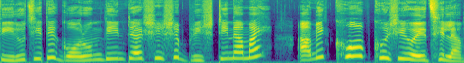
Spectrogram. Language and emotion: Bengali, happy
